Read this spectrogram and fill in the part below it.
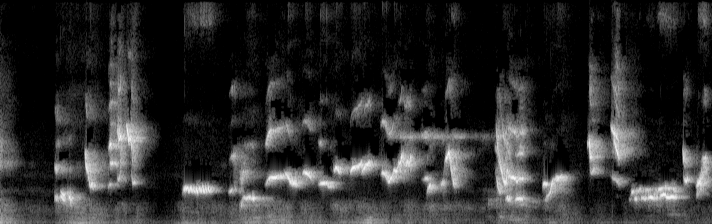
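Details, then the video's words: Oriental magpie-robin, known as kacer or murai kampung, singing loud, separate phrases of clear whistles, rising and falling slurs and sharp chirps, with short pauses between bursts and faint low thumps. "Oriental Magpie Robin Singing | Suara Burung Murai Kampung | Bunyi Kacer"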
